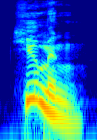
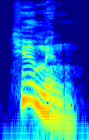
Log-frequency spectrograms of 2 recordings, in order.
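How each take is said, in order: No difference in how they are said.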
